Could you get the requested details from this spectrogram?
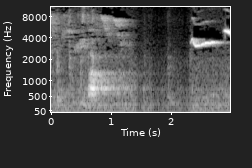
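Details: A Rufous-collared sparrow singing at 6 a.m. on 29/09/2021 after its moult gives clear, high whistled notes, a steady note then a higher one, after a moment of softer mixed chirping and near silence.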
